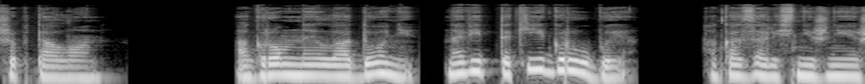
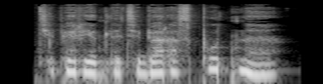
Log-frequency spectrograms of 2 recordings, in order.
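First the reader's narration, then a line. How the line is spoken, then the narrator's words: Whispered. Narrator (Russian): прошептала Марина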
